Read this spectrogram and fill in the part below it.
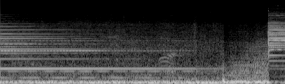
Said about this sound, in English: The bells are tolling again today at Notre Dame.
